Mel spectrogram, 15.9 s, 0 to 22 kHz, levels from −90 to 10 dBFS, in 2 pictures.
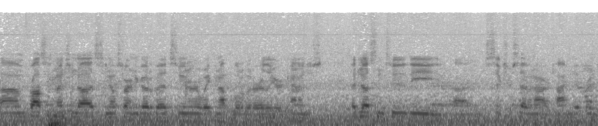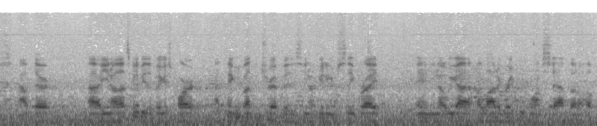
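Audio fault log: throughout, low bit depth without dither: a grainy, gritty distortion rides on the sound and changes with it, only about 20 dB below the signal. The likely cause is undithered rounding to very few levels, which fits roughly 6-bit resolution, so the error tracks the waveform.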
